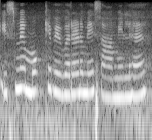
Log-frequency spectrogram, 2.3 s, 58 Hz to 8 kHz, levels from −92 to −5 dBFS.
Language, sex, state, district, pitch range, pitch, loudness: Hindi, female, Uttar Pradesh, Lucknow, 270-315 Hz, 305 Hz, -13 LUFS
